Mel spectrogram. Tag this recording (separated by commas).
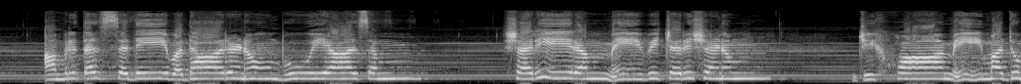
Mantra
